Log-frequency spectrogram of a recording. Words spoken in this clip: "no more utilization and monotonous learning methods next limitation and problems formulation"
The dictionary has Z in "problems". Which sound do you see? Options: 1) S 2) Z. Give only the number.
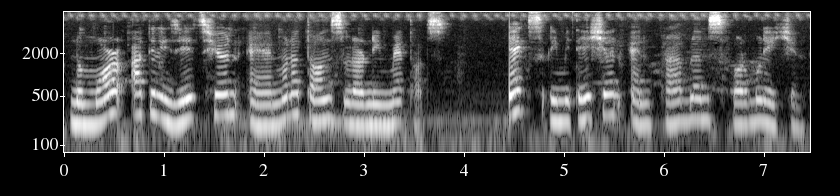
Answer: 1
